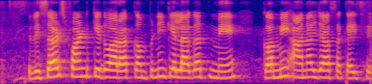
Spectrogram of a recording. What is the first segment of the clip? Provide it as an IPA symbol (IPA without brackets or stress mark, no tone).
ɾ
